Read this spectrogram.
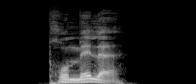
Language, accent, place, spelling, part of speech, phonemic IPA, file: German, Germany, Berlin, Promille, noun, /pʁoˈmɪlə/, De-Promille.ogg
- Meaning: permille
